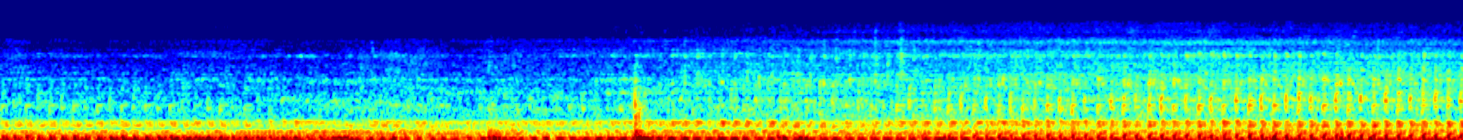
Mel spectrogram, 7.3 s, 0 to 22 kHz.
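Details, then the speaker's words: 2013 Yamaha 9.9 four-stroke outboard on garden-hose flush after rough-running diagnosis: steady even low putter, about four pulses a second, no misses or stumbles; running much better, weep hose possibly clogged. "much better oh yeah jesus christ it's like climbing out of a skyscraper on this dang thing"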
